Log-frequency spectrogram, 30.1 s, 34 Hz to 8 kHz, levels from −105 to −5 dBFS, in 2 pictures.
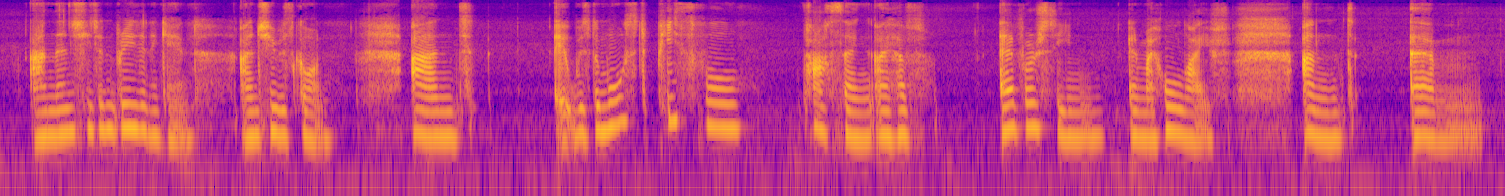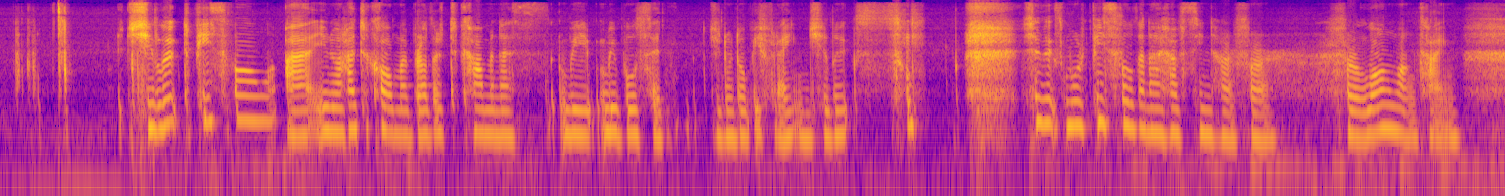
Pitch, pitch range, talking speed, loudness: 195 Hz, 180-220 Hz, 140 wpm, -21 LUFS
